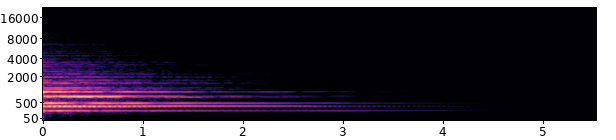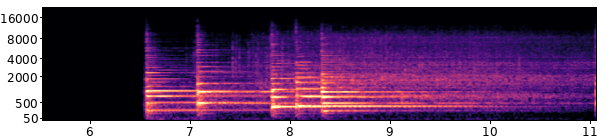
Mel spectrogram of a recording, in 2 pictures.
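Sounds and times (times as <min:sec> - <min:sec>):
plucked string notes ringing: 0:06.6 - 0:11.0.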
